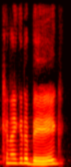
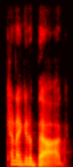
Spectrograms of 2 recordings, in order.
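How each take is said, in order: First: It is said with a Minnesota accent. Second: It is said with a Californian accent.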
